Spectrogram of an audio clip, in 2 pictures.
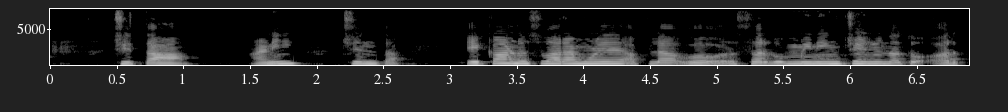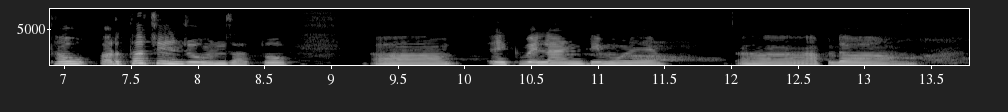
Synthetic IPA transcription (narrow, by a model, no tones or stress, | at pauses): t͡ɕit̪aː | ɽ̃i | t͡ɕint̪a | ekaɽ̃usʋaɾamuɭeapljasəɾɡminiŋɡt͡ɕeɲd͡ʑuːnd͡zat̪oʔəɾt̪ʰəəɾt̪ʰət͡ɕeɲd͡ʑɦouːnd͡zat̪o | ekʋelaɳʈimuɭe | a̰plə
